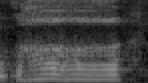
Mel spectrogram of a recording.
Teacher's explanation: Tout d'abord, sachez que le R se produit dans le fond de la gorge en faisant une friction avec le dos de la langue et le derrière de la gorge. On met aussi de la vibration avec la voix. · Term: son R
